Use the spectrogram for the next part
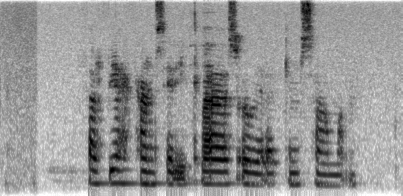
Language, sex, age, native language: Icelandic, female, 12, Icelandic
